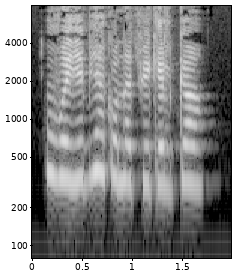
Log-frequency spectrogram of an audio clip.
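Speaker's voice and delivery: put-on bursting old woman outcry, loud and high. Narrator reads an old woman reacting to news of the tsar's murder, exclaimed. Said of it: "s'exclama la vieille".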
